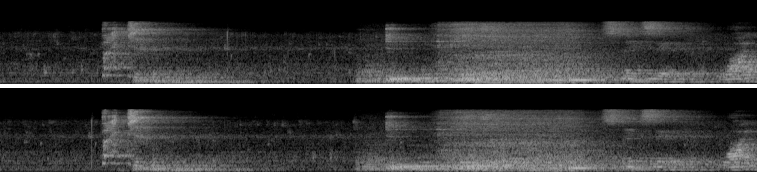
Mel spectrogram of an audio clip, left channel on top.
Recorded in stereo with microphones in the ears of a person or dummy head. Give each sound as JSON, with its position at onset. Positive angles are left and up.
{"t": 1.0, "sound": "a sneeze", "side_deg": -15, "distance_m": 0.5}
{"t": 3.5, "sound": "a sliding door", "side_deg": -5, "distance_m": 2.0}
{"t": 5.9, "sound": "a man speaking", "side_deg": -30, "distance_m": 2.5}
